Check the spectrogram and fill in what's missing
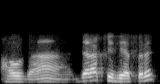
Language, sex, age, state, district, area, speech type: Kannada, male, 45-60, Karnataka, Dharwad, rural, conversation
